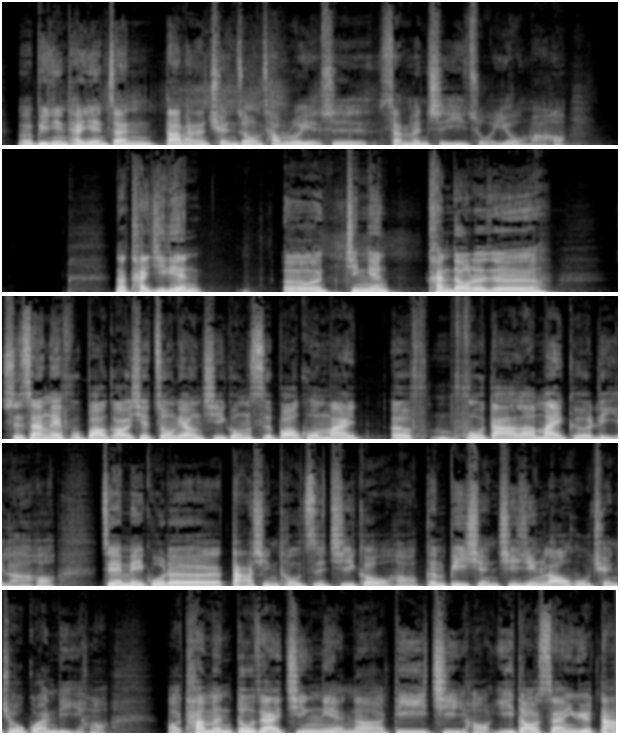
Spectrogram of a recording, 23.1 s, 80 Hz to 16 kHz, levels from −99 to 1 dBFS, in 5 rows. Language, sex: Chinese, male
